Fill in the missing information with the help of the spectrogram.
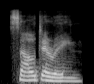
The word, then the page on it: souterrain: Indian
